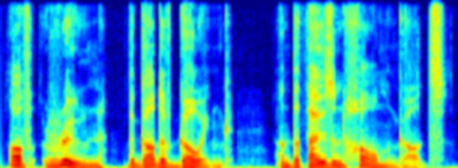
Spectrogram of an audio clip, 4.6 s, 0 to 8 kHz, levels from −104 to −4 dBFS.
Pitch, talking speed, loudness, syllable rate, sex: 130 Hz, 145 wpm, -18 LUFS, 3.4 syllables/s, male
